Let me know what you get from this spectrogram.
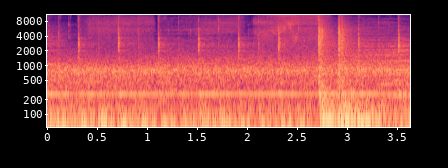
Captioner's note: deep breathing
